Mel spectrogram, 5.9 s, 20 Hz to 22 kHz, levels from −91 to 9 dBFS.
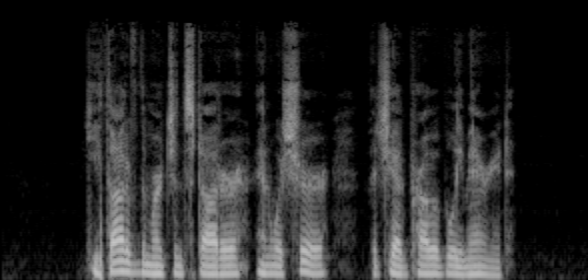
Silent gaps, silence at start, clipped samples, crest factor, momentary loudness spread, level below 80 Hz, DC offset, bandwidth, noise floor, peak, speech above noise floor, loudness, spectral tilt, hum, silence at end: none; 0.85 s; under 0.1%; 18 dB; 10 LU; -50 dBFS; under 0.1%; 15 kHz; -75 dBFS; -4 dBFS; 55 dB; -21 LUFS; -6 dB/octave; none; 0.8 s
